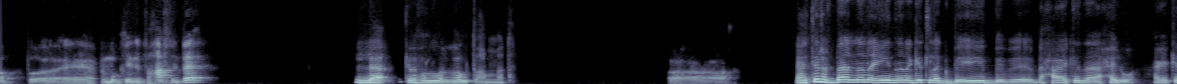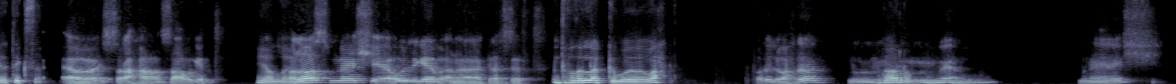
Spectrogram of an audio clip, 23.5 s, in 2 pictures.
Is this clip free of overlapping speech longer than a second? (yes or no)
yes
